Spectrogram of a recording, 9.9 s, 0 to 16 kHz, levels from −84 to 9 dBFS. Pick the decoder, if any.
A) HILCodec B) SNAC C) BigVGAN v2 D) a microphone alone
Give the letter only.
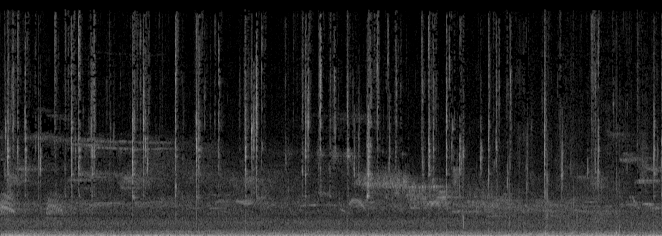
D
